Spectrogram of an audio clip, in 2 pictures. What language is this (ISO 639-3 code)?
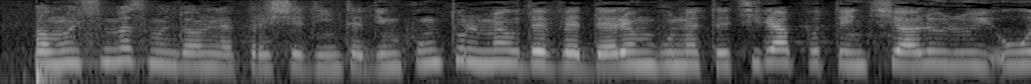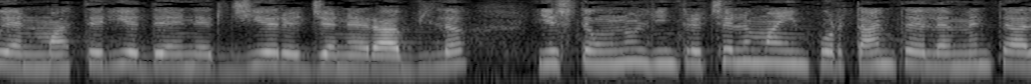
ron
